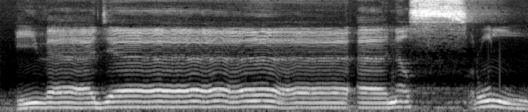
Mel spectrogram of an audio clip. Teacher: huruf ro di sini harus tebal. Kenapa tebal? Karena huruf ra ini berharakat dommah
